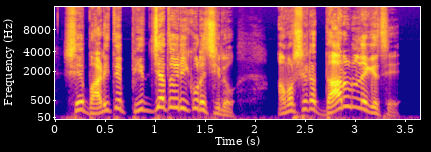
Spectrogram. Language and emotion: Bengali, happy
